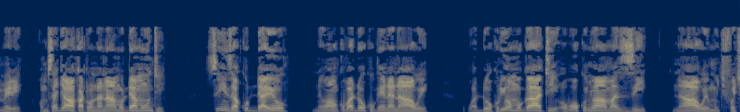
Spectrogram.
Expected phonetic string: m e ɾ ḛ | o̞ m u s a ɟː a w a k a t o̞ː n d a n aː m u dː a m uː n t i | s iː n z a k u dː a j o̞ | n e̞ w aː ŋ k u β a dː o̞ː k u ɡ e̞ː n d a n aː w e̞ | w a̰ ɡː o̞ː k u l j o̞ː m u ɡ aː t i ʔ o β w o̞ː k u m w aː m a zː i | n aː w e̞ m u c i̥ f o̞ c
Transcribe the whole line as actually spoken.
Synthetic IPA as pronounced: m e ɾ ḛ | o̞ m u s a ɟː a w a k a t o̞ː n d a n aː m u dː a m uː n t i | s iː n z a k u dː a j o̞ | n e̞ w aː ŋ k u β a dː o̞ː k u ɡ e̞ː n d a n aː w e̞ | w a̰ dː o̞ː k u l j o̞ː m u ɡ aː t i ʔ o β w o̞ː k u ɲ w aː m a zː i | n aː w e̞ m u c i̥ f o̞ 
